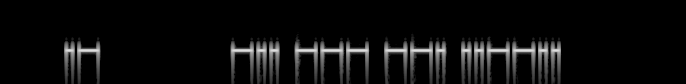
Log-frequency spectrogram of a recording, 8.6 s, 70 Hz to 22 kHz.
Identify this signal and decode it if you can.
Morse code, heard as a keyed tone, about 15 wpm, 700 Hz. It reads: A DOG?
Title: 3x Word-Spacing - Sentences from Top 400 Words - 15wpm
